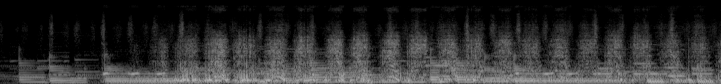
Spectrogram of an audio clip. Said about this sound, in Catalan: Porteu una serra. De la bola en farem tres trossos, un per cada un de vosaltres.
